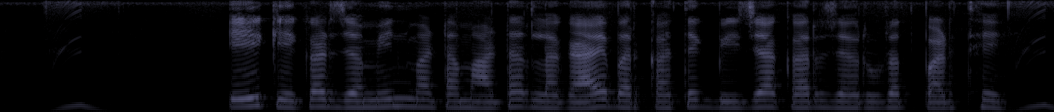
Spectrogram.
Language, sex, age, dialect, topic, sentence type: Chhattisgarhi, female, 31-35, Northern/Bhandar, agriculture, question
